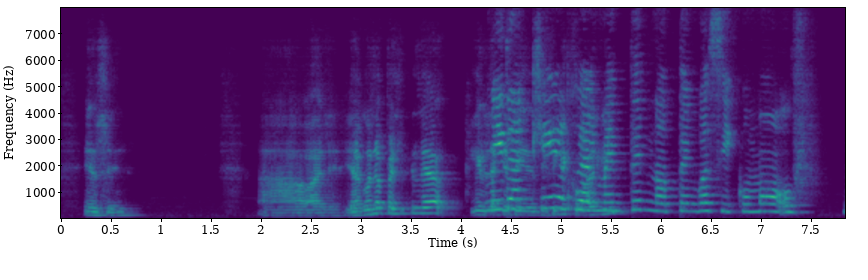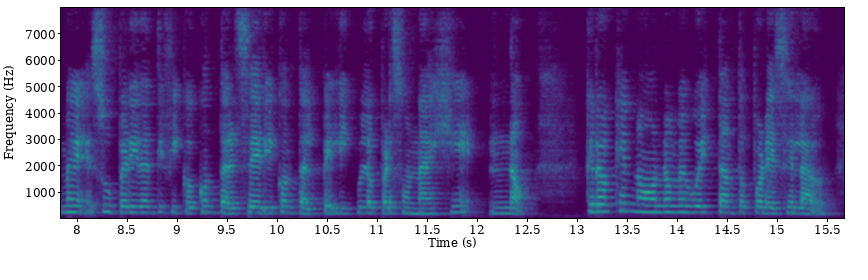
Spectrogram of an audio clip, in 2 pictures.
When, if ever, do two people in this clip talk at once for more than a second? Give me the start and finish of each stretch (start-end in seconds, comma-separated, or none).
4.2-5.5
